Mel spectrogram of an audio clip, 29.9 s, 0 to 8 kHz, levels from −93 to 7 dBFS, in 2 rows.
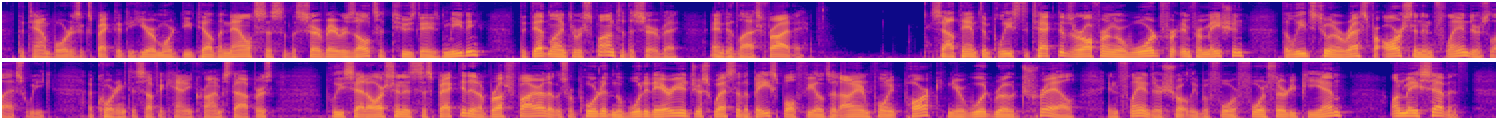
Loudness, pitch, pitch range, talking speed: -19 LUFS, 105 Hz, 95-120 Hz, 185 wpm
